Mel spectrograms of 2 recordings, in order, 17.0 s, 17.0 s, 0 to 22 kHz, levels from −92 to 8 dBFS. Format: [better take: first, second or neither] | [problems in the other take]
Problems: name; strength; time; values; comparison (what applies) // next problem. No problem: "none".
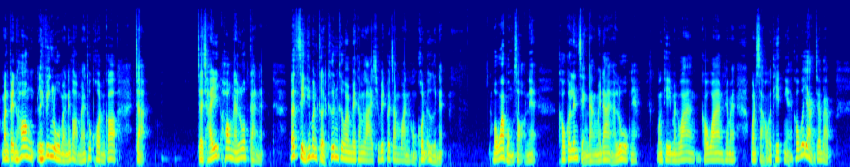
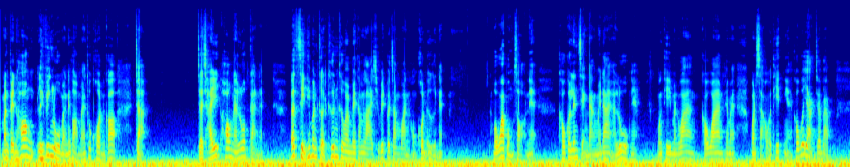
first | low rumble; faint; throughout; 25 dB below the speech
